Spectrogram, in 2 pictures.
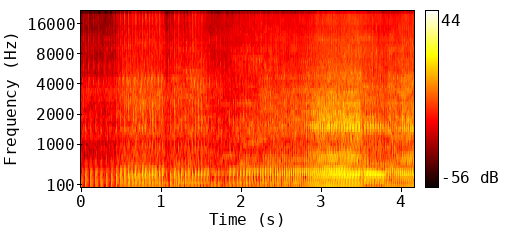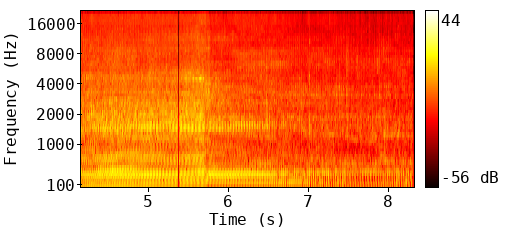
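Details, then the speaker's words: Kawasaki KLX110 pit bike after fuel and idle screw adjustment, about a turn and a half out, with new pipe and airbox: single cylinder revs cleanly, pitch rising smoothly and holding at the top without stumbling, unlike before; healthy full rev-out. "Oh, this thing runs way better. Sounds like a stock bike again. It actually revs out too. Remember last time it wasn't revving out."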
